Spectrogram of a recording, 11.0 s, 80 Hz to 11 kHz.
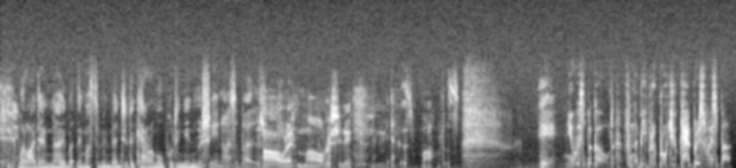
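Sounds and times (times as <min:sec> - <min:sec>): breathy hiss: 0:05.2 - 0:05.8, 0:06.8 - 0:09.5
person whispering: 0:08.1 - 0:11.0.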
